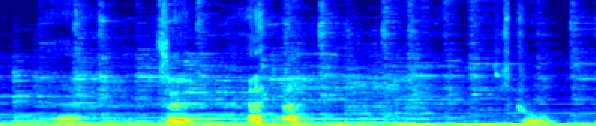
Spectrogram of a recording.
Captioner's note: laughs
